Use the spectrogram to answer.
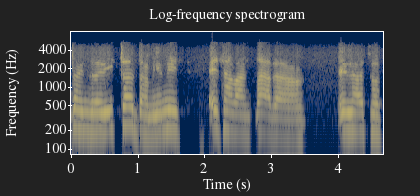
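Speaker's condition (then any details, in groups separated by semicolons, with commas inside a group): Cerebral palsy; no intellectual disability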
